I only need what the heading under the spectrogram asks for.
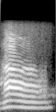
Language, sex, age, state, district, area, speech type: Maithili, male, 60+, Bihar, Madhubani, rural, conversation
